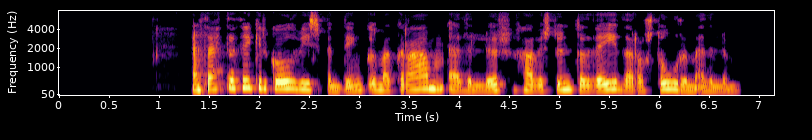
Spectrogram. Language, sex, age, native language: Icelandic, female, 40-49, Icelandic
